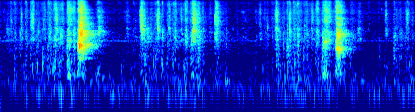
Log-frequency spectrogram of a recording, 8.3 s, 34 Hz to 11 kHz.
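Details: Two dogs play chase, a poodle chasing a dachshund, one aged 3 months and one 1.5 years. Steady panting runs throughout, with two short, sharp yelping bursts about five seconds apart over a low rumbling background.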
